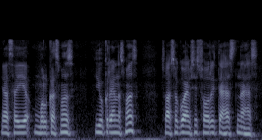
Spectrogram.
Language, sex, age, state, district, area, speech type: Kashmiri, male, 30-45, Jammu and Kashmir, Anantnag, rural, spontaneous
